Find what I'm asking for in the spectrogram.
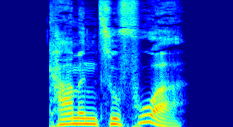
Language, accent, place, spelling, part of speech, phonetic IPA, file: German, Germany, Berlin, kamen zuvor, verb, [ˌkaːmən t͡suˈfoːɐ̯], De-kamen zuvor.ogg
- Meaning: first/third-person plural preterite of zuvorkommen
